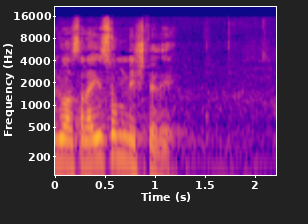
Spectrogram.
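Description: A man speaks loudly through a microphone in a chanting voice.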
